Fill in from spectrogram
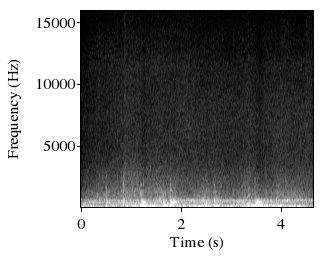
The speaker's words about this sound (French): J'ai équipé d'une quinzaine de micros le bateau de Thomas Ruyant pour le Vent des Globes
